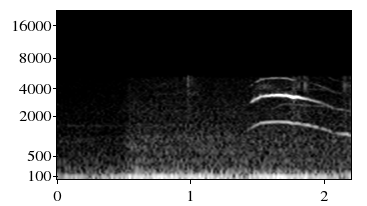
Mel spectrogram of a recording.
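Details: A farm kitten at the fluffball stage, one of four in a litter, gives a single high meow that starts sharply and slides slowly downward, heard late after a low steady hum.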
